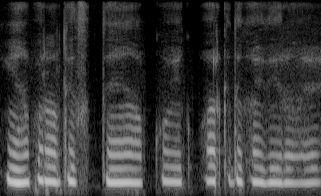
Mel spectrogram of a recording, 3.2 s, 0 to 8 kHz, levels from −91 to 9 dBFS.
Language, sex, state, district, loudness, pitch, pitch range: Hindi, female, Maharashtra, Nagpur, -25 LUFS, 220 Hz, 210-230 Hz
